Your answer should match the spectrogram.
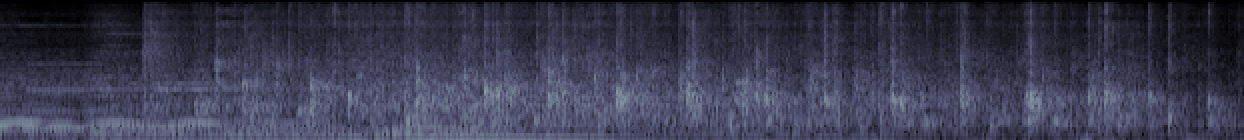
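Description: A gospel song ends on a held final chord. About a second in, the church congregation starts clapping and applauds until near the end.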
